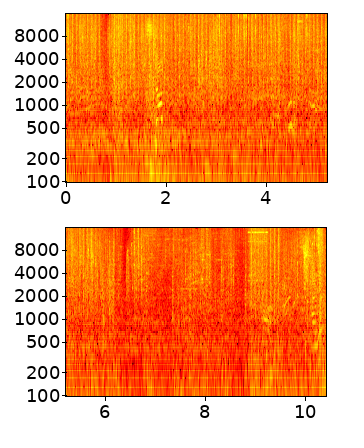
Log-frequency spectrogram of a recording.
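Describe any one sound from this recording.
A game weapon fires rapid energy shots.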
